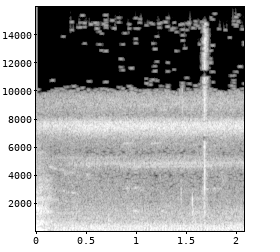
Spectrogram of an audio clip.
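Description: Steady high-pitched chirring of insects in the background, with one faint small click near the end.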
